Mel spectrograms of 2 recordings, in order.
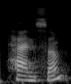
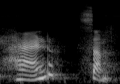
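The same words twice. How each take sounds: First: Said in the usual way. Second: handsome broken slowly into two pieces, hand, then सम; handsome drawn out as two separate syllables; split into syllables. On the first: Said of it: "दो टुकड़े करने पड़ रहे हैं". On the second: Shown as a demonstration. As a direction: say handsome very slowly, with a break before सम. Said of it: "इसको बोलने के लिए मुझे दो बार ऐसे दो टुकड़े".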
